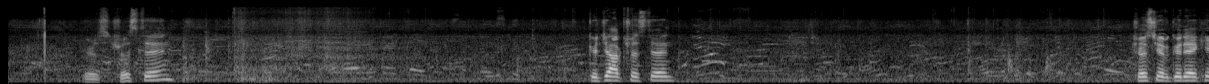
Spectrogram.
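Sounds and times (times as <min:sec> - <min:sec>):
faint voices: 0:00.1 - 0:12.0
faint distant splash: 0:01.8 - 0:05.3.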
